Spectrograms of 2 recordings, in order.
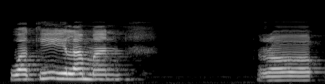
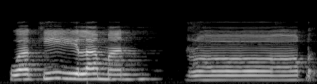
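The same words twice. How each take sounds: First: A breath is taken at the pause after 'man'. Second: A short stop after 'man' with no breath. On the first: The speaker calls it wrong. "Contoh yang salah seperti ini. ... Jadi napas dulu dilanjutkan" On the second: The speaker calls it right. "Jadi yang tepatnya adalah"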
